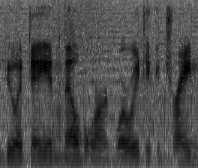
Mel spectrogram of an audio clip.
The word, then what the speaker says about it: Melbourne: I think the pronunciation of that is Melbourne.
